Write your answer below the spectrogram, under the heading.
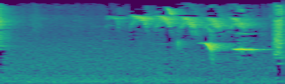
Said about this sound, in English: This is the tui, which is one of my favourite birds in New Zealand. It's got these amazing calls, some very sort of grunting calls and others very fluid and beautiful. One's just landed in the tree above us now.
